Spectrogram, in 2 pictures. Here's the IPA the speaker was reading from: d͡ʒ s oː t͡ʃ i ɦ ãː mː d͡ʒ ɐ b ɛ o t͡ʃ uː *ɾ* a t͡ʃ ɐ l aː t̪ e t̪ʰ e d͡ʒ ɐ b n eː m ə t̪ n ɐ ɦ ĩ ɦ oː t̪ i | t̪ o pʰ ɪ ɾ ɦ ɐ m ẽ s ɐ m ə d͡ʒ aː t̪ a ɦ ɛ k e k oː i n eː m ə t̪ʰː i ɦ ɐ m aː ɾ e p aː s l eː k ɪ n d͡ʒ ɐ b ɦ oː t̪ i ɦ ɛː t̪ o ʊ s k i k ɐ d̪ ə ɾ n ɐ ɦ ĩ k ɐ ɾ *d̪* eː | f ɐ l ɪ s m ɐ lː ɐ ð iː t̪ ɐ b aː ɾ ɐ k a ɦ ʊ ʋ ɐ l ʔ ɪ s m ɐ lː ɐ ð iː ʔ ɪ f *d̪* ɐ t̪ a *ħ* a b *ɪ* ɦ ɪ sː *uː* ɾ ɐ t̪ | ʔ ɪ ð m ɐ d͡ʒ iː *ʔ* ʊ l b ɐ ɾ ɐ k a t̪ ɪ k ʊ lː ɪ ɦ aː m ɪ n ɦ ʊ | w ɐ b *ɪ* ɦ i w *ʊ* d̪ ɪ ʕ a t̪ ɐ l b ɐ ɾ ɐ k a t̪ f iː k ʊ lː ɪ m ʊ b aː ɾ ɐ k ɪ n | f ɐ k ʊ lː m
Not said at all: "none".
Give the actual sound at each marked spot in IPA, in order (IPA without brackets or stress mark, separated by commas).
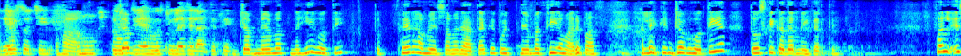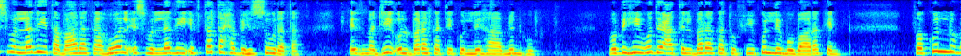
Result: l, t̪, t̪, ħ, ɪ, uː, ʔ, ɪ, ʊ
